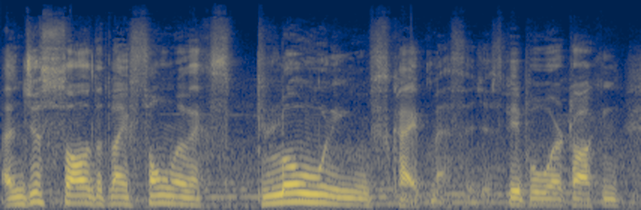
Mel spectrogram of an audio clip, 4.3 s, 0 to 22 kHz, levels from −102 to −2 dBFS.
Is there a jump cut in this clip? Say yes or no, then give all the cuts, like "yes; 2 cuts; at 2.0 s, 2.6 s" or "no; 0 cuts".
no; 0 cuts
